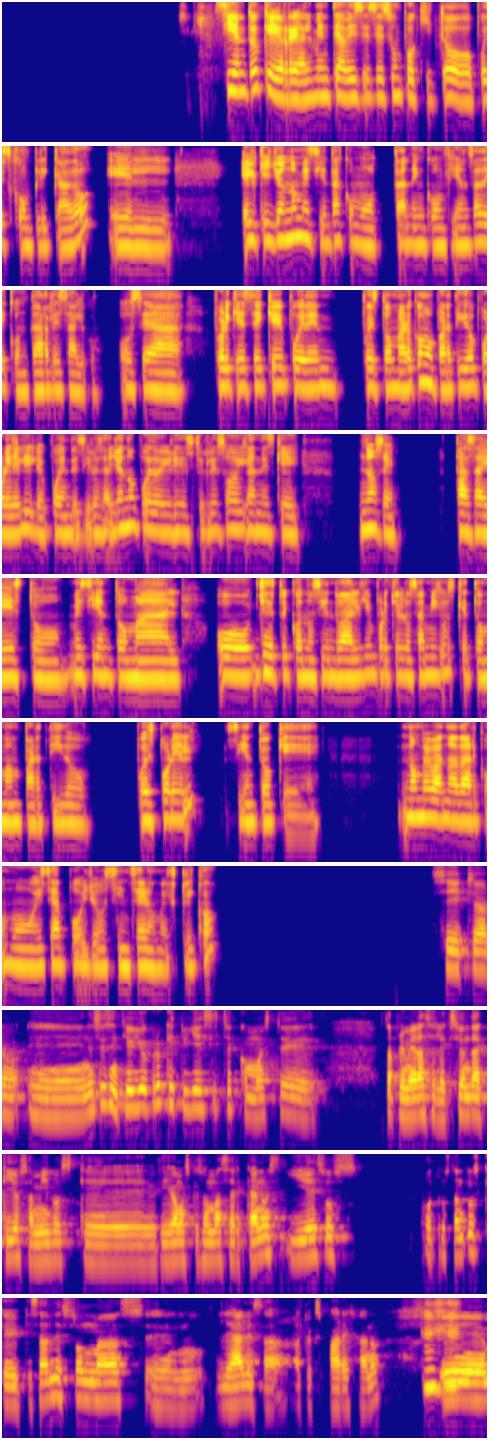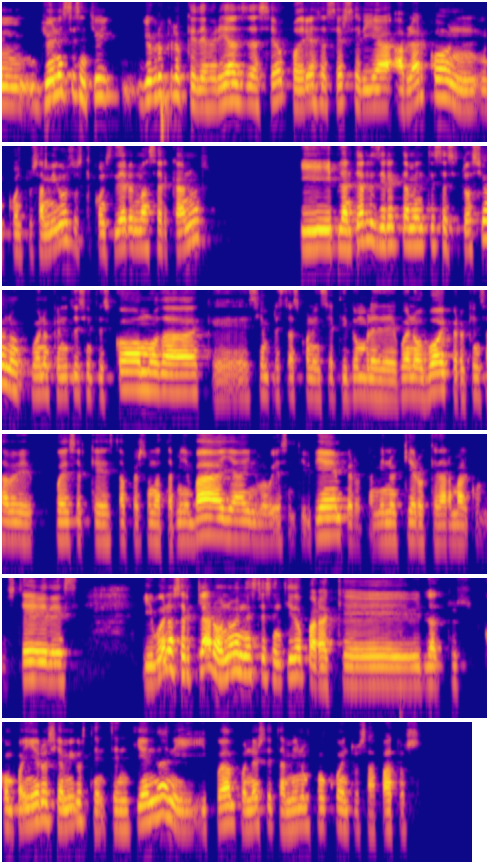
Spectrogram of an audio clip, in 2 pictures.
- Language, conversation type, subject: Spanish, advice, ¿Cómo puedo lidiar con las amistades en común que toman partido después de una ruptura?
- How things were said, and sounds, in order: tapping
